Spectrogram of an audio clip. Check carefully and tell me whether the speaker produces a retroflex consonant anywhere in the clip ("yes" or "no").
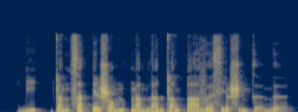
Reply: yes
